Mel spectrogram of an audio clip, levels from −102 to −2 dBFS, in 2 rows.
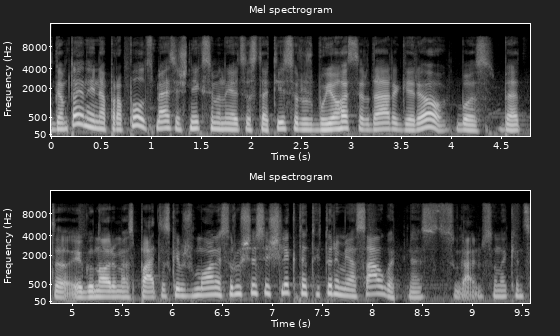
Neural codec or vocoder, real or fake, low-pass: none; real; 10.8 kHz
